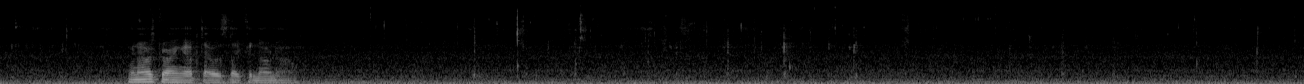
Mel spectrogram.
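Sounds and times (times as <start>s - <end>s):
close chewing: 0.0s - 1.1s, 3.6s - 13.0s
steady low hum: 0.0s - 13.0s.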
